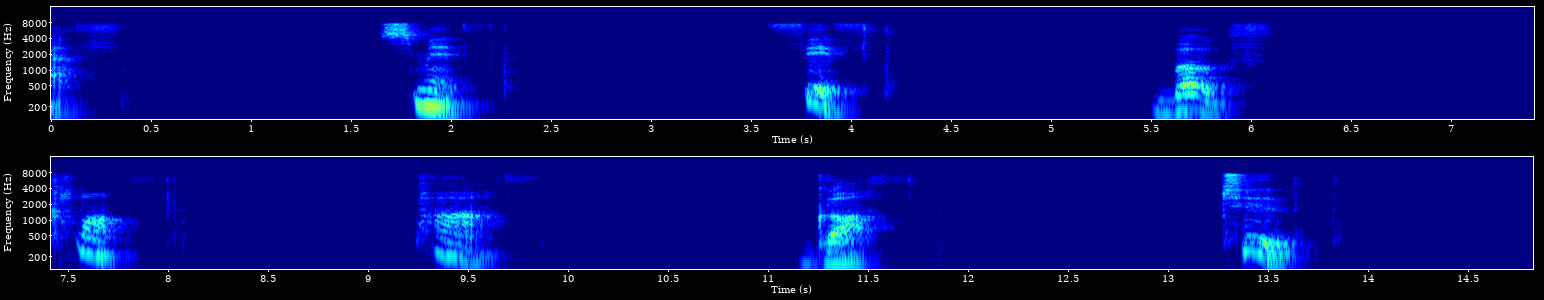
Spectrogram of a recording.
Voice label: Th sounds unvoiced, pronunciation of australian english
